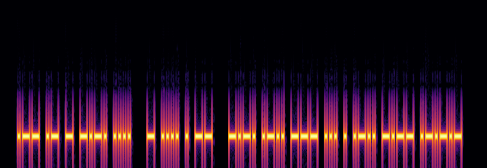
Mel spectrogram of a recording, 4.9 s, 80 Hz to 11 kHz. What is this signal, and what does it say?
Morse code, heard as a keyed tone, about 50 wpm, 700 Hz. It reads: WATCH THEM CLOSELY.
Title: Sentences from Top 1400 Words 50wpm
